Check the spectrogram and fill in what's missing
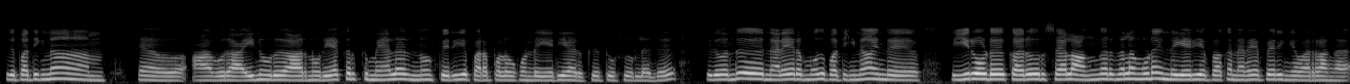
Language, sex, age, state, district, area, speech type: Tamil, female, 30-45, Tamil Nadu, Namakkal, rural, spontaneous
